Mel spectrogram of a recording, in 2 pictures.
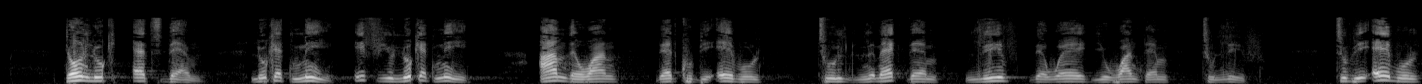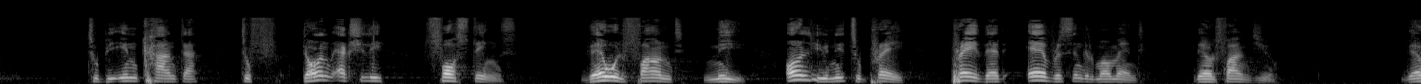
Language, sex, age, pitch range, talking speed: English, male, 50-69, 120-155 Hz, 125 wpm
